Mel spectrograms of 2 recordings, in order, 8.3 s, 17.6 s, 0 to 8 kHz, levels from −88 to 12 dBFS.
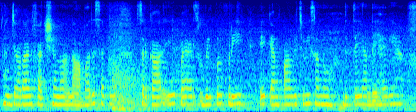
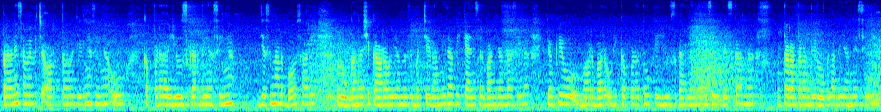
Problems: background sounds at intervals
